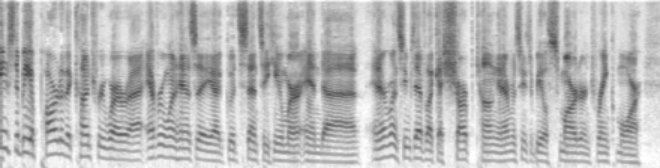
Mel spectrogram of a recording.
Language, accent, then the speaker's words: English; North Hollywood, California, United States; Like, I grew up in North Hollywood.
